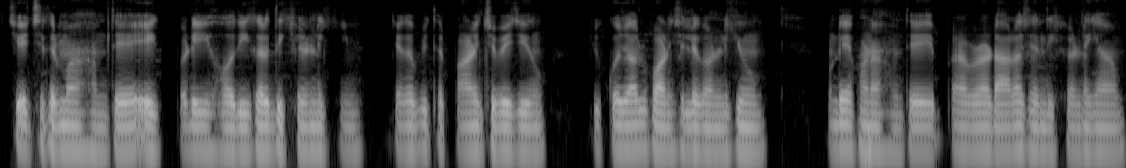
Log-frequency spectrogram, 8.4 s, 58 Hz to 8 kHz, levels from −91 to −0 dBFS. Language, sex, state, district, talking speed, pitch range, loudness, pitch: Hindi, male, Uttarakhand, Uttarkashi, 220 wpm, 95-100 Hz, -37 LUFS, 100 Hz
